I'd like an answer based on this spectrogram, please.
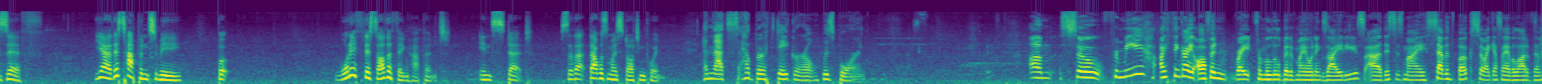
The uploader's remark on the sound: Suspense Author Panel - Live From Bryant Park.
